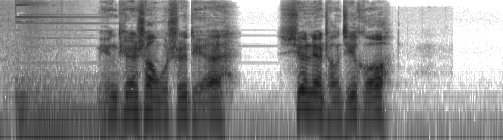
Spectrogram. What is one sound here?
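A man speaks in a low, calm voice.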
